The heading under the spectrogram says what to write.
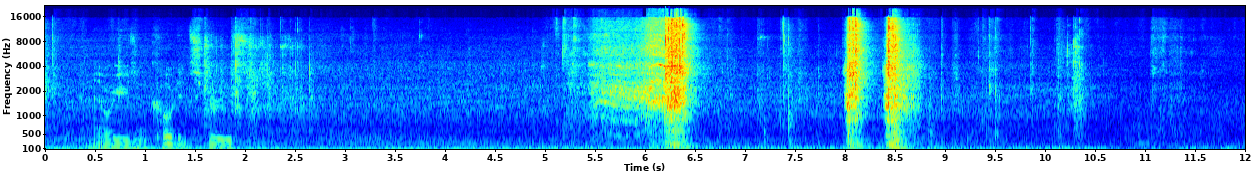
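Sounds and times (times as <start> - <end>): power screwdriver driving screws: 5.2 - 6.6, 8.0 - 8.9.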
